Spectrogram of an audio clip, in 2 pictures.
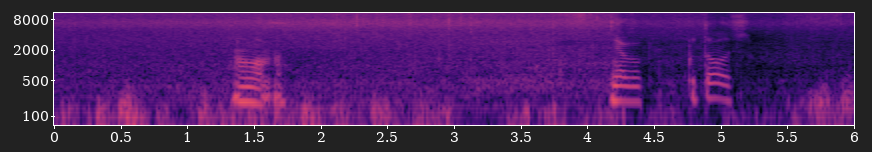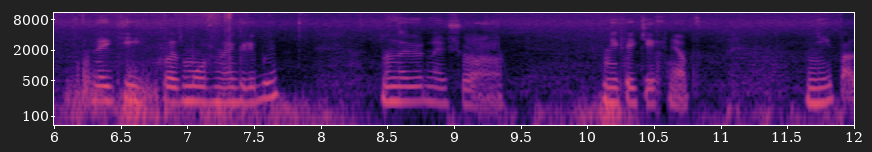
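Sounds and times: outdoor hiss: 0.0s - 12.0s
wind thumps on microphone: 0.0s - 12.0s.

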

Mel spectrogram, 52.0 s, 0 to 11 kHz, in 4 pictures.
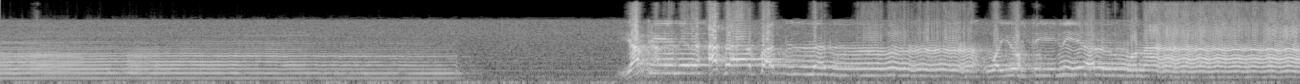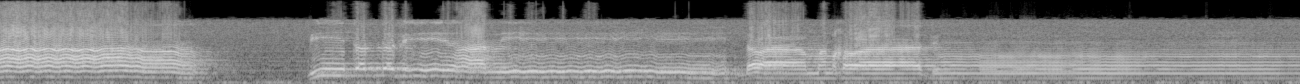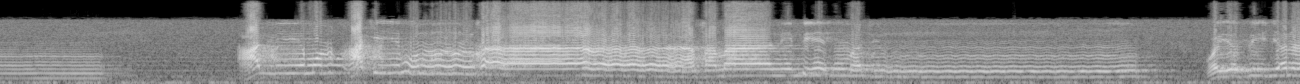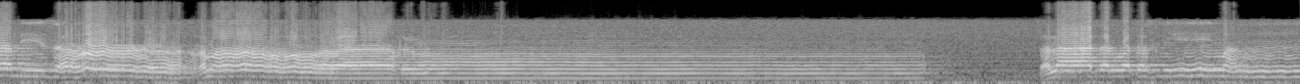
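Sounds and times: chanting voices droning: 0.0s - 52.0s.

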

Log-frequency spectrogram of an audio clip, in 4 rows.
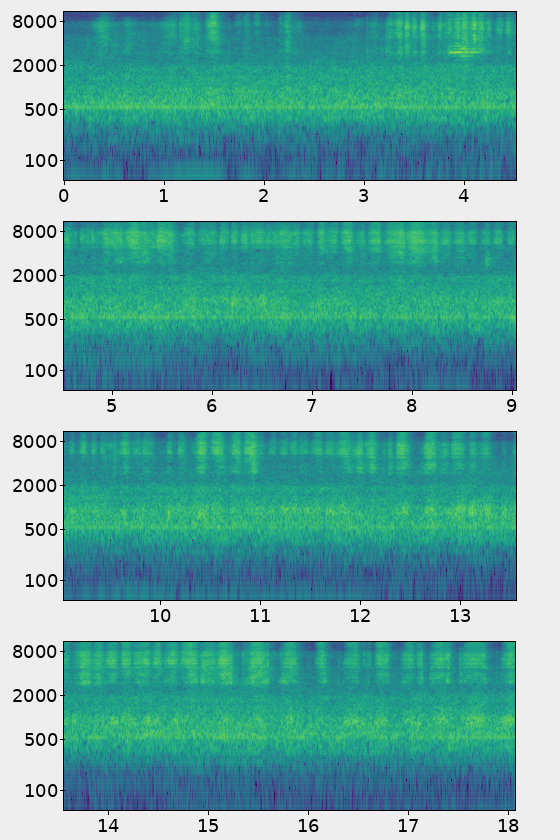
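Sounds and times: faint steady hum: 0.0s - 18.0s
pen scratching on paper: 0.4s - 2.4s, 3.0s - 18.0s.

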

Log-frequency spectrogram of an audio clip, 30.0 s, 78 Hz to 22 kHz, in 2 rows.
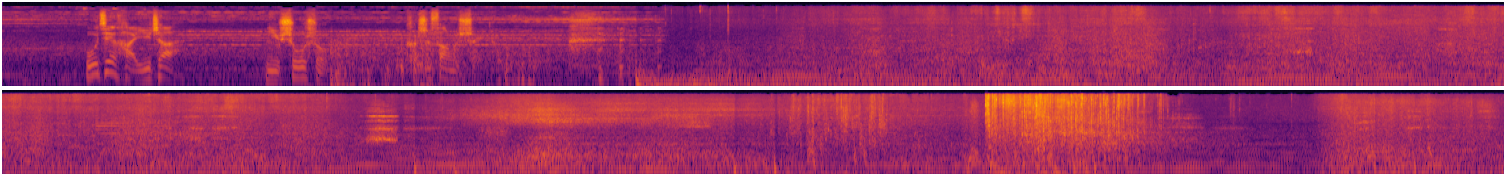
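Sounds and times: film music: 0.0s - 30.0s.

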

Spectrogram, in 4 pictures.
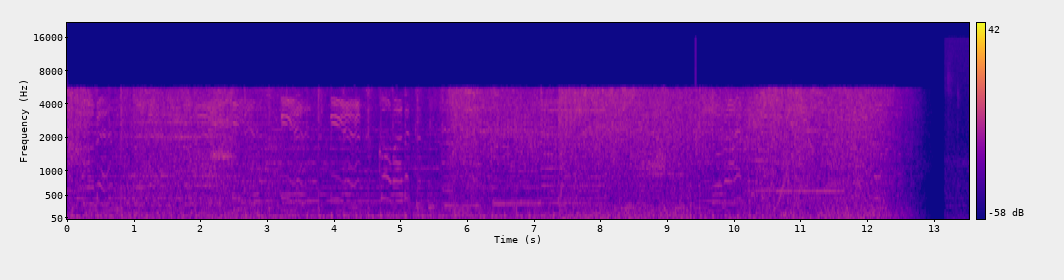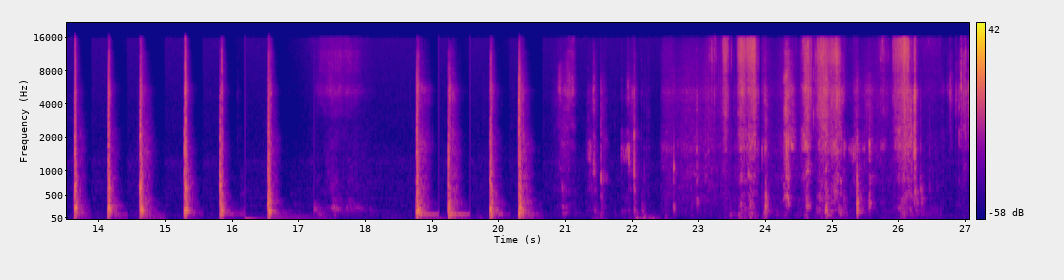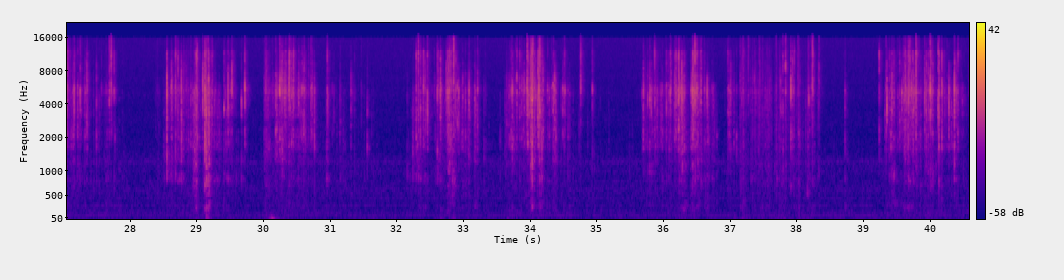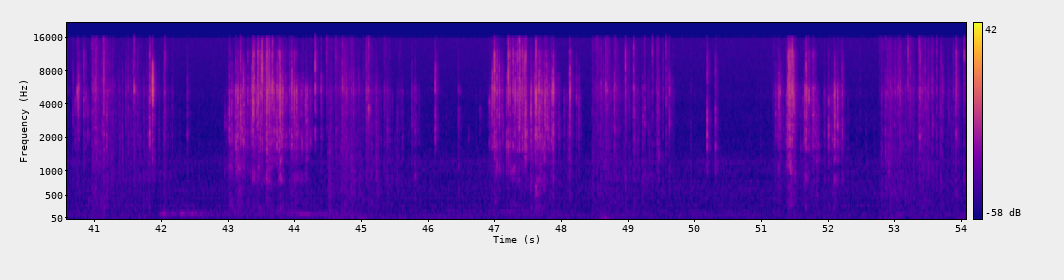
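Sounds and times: plastic bags crinkling: 20.9s - 35.0s, 35.6s - 38.4s, 39.2s - 50.4s, 51.2s - 54.0s.

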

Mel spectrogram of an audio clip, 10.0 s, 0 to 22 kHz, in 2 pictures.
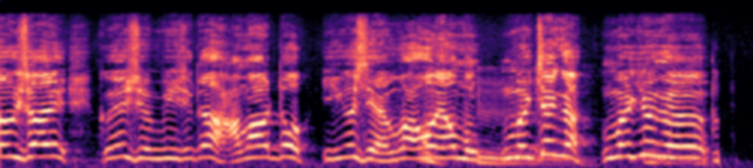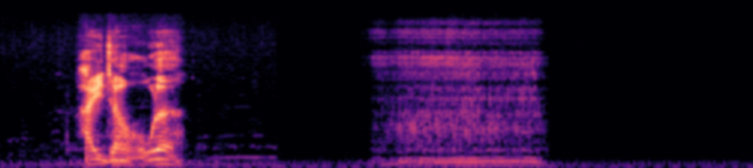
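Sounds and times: person snoring: 7.4s - 8.7s.

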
